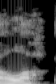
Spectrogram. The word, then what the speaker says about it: Аллах: Ну да, да, оно Аллах, Аллах, да, Х более мягкая. но ты говоришь на русском языке, и в русском языке пишется так, понимаешь, пишется Аллах.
